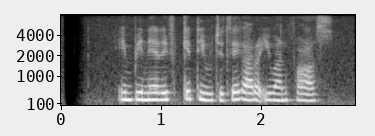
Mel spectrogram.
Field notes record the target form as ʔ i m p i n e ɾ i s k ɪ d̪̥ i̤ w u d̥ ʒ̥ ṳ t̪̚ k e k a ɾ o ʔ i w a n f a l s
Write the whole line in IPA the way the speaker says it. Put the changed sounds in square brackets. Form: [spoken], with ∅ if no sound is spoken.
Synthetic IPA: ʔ i m p i n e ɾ i [f] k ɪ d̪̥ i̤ w u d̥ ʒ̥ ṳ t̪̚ k e k a ɾ o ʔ i w a n f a l s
